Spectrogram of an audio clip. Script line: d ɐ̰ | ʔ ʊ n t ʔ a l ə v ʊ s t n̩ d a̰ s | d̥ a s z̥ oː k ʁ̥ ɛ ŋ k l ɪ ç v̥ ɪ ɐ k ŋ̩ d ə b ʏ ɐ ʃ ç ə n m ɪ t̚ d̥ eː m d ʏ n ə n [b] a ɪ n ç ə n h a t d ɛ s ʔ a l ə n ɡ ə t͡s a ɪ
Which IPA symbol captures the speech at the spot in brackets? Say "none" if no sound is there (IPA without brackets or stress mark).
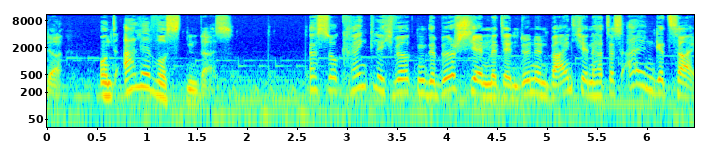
b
